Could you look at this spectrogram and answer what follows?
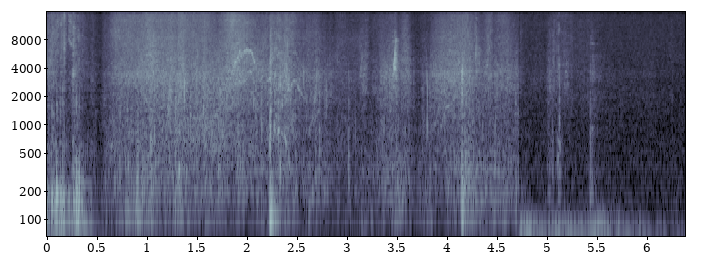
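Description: Footsteps with scattered rustles and knocks, two sharper knocks about two and four seconds in.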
